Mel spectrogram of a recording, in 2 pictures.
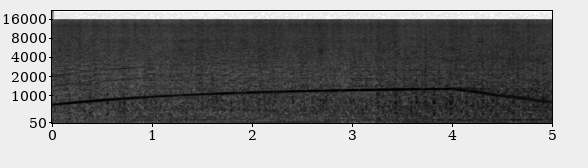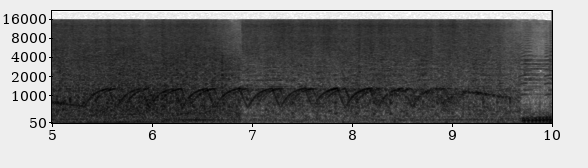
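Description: Police siren sound effect: one slow rising wail that peaks about four seconds in and falls away, then a fast yelp of about three quick rising sweeps a second, over a low rumble.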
